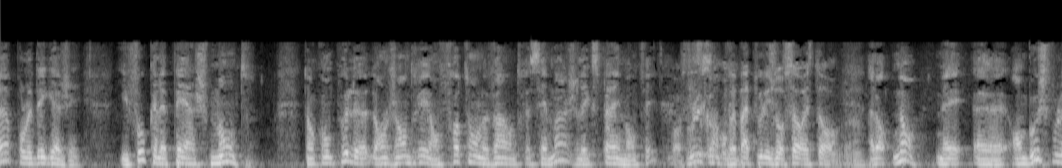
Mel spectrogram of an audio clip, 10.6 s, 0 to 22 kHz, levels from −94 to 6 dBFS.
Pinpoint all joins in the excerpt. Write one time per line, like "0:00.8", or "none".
none

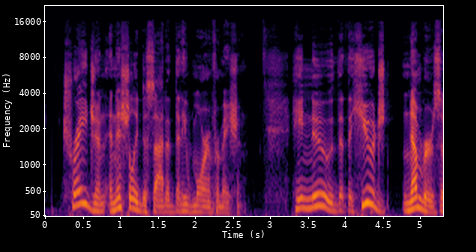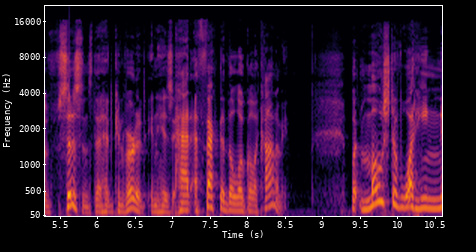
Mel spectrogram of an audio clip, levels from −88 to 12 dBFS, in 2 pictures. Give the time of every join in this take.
0:01.9
0:07.0

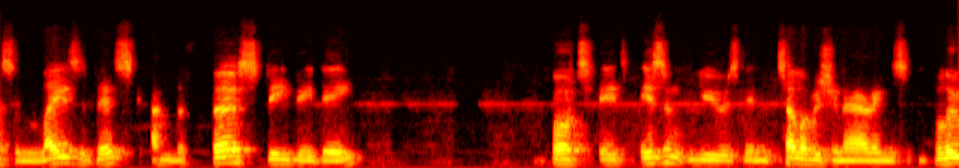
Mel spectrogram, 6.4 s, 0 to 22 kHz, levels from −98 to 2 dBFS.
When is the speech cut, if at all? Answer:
none

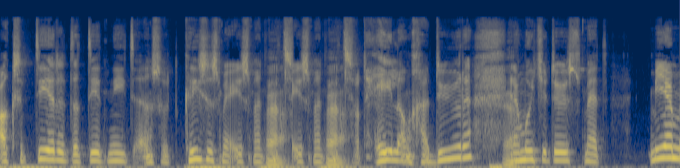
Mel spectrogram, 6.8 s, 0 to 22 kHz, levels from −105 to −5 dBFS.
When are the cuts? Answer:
0:02.9
0:05.5

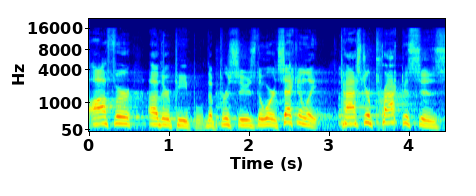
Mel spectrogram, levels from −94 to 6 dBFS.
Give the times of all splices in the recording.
0:01.6
0:03.1

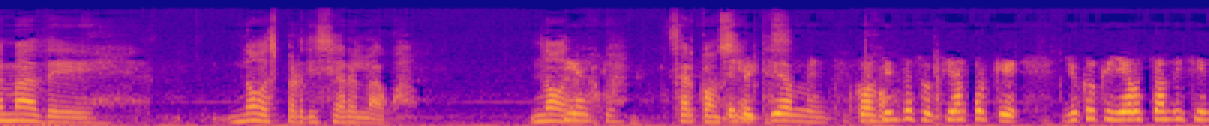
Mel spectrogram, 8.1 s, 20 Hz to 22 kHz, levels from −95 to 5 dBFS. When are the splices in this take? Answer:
0:03.8

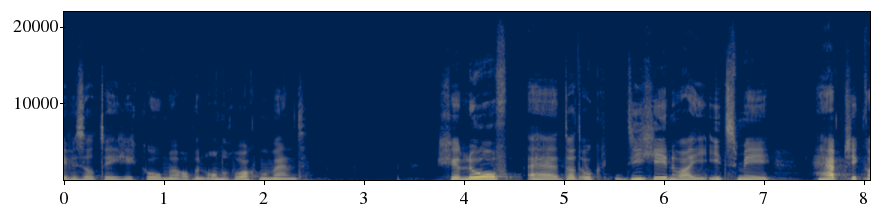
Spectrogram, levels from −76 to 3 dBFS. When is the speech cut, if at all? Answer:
0:04.6

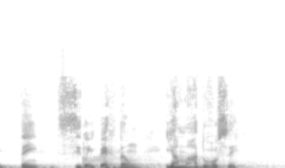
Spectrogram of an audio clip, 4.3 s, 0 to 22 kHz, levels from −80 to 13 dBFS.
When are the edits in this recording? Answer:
0:01.2

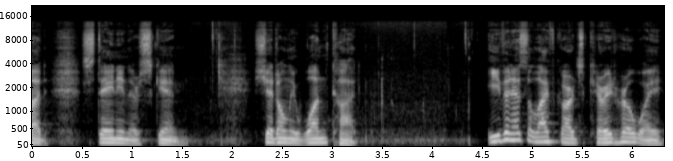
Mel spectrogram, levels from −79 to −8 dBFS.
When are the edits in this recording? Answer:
0:02.9

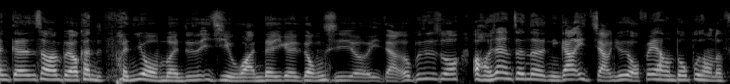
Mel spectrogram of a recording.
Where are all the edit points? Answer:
0:04.7

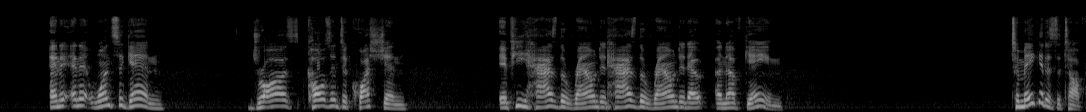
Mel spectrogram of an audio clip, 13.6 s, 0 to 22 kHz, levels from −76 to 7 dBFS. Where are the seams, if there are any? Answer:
0:03.8
0:07.6

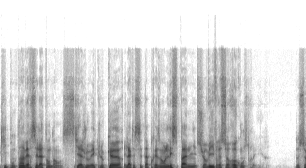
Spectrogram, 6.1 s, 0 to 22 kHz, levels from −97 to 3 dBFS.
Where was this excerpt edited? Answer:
0:01.5
0:02.6
0:03.9

